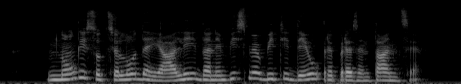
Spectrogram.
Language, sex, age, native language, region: Slovenian, female, 18-29, Slovenian, Drava region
